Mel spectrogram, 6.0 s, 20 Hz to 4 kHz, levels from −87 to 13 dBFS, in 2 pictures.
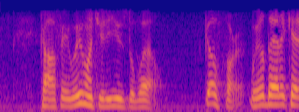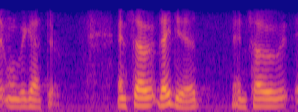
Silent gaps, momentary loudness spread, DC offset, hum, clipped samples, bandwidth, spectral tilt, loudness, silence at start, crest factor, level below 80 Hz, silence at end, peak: none; 13 LU; under 0.1%; none; under 0.1%; 3.3 kHz; -12.5 dB/octave; -22 LUFS; 0.4 s; 18 dB; -52 dBFS; 0 s; -4 dBFS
